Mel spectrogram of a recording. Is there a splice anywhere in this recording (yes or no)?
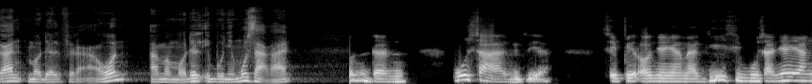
yes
